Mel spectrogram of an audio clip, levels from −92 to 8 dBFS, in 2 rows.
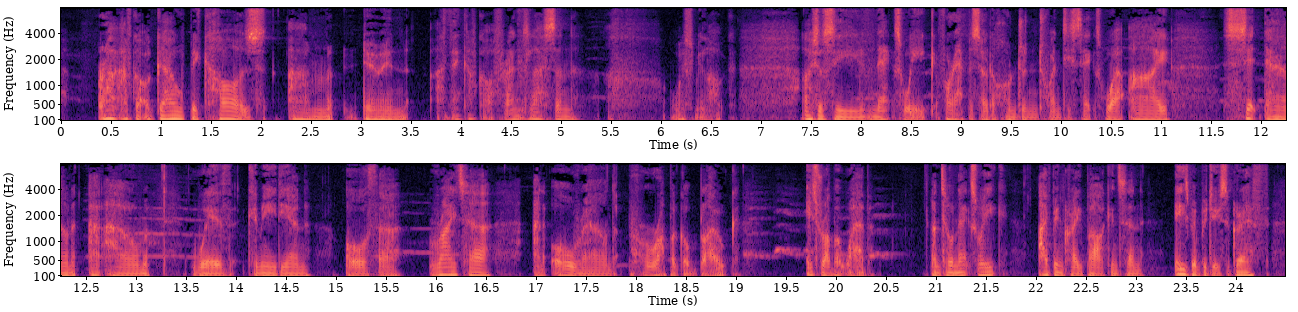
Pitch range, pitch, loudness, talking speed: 85-105 Hz, 90 Hz, -21 LUFS, 135 wpm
